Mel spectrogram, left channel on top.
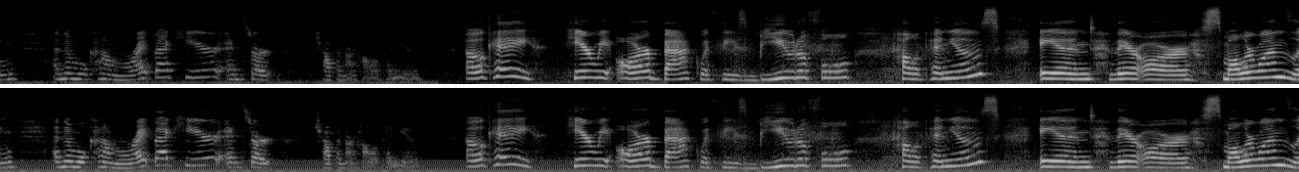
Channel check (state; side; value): noise; right; hum, 17 dB below the sound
